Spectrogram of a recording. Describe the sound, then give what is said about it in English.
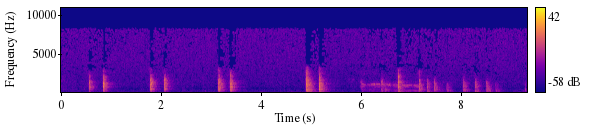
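Knuckles rapping on a wall to find a hollow spot: sharp wooden knocks come in pairs separated by pauses, then a quicker run of several knocks near the end. “Keep your ears open. And listen for any hollow sounds.”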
